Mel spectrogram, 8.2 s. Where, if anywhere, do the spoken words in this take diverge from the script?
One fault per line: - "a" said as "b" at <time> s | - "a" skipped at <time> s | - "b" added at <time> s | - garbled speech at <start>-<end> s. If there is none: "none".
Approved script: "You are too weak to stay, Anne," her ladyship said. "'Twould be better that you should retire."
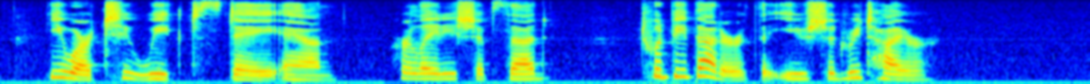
none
